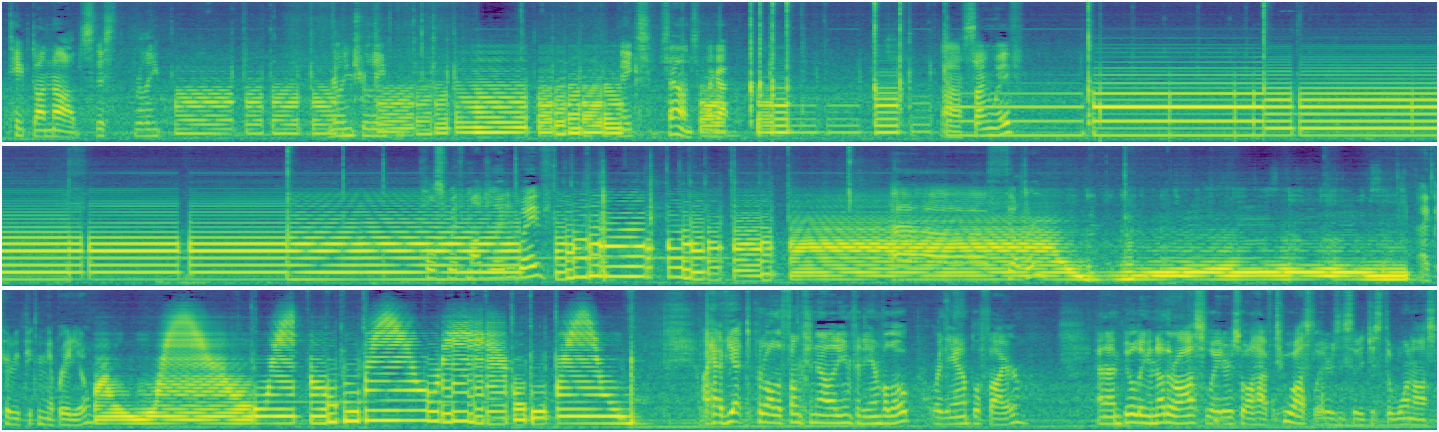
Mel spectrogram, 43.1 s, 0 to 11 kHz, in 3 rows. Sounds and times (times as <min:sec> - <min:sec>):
Speech: 0:00.0 - 0:01.6, 0:03.2 - 0:03.9, 0:06.2 - 0:07.3, 0:09.4 - 0:10.2, 0:18.5 - 0:19.8, 0:23.2 - 0:25.0, 0:28.5 - 0:29.6, 0:35.7 - 0:38.9, 0:39.6 - 0:43.0
Sampler: 0:01.5 - 0:28.6, 0:29.5 - 0:35.0.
